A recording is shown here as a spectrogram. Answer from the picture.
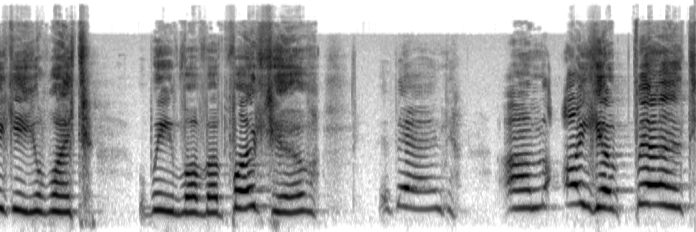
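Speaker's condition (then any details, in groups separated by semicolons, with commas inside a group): Cerebral palsy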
